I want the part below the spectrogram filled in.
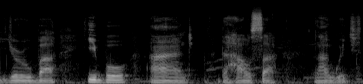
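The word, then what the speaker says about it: Yoruba: to the world that's the euroba which is correctly pronounced as the euroba IBO and the housea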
